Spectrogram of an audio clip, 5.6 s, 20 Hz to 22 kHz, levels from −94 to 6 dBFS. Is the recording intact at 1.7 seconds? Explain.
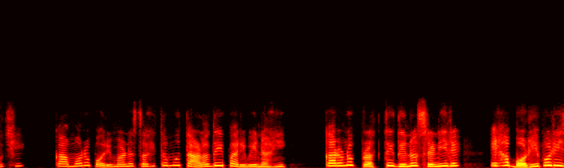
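No. At 1.7 seconds the automatic gain control is partway through a gain rise. It judged the input too quiet and has been steadily increasing its gain since 0.55 seconds, climbing about 12 dB in total before settling at 4.21 seconds. Because the whole signal is amplified together, the speech and the background noise behind it swell as one, growing louder gradually over those several seconds.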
